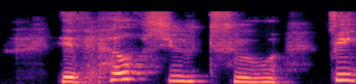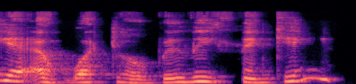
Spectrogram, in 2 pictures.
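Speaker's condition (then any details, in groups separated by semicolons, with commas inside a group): Hemorrhagic stroke; more than a year after stroke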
